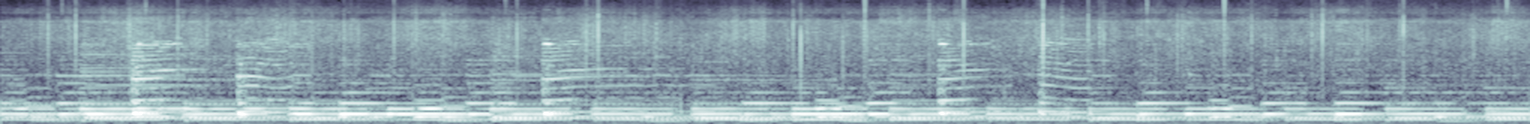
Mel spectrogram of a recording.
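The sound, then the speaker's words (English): An old, crackly recording of the folk song about John Henry: steady hiss and sizzling surface noise run beneath sustained musical tones and a wavering, sliding melody, holding an even loudness throughout. “There was a song about John Henry, which I will cut to now.”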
